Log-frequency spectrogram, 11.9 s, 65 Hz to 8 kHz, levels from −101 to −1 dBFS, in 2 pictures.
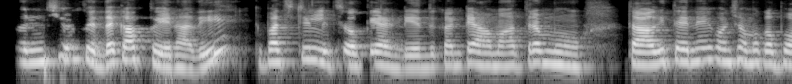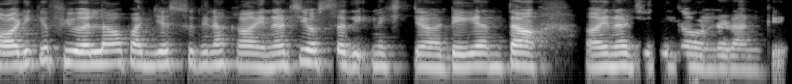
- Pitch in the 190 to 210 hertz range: Yes, high, 205 Hz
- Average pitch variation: Yes, average, 3.1 semitones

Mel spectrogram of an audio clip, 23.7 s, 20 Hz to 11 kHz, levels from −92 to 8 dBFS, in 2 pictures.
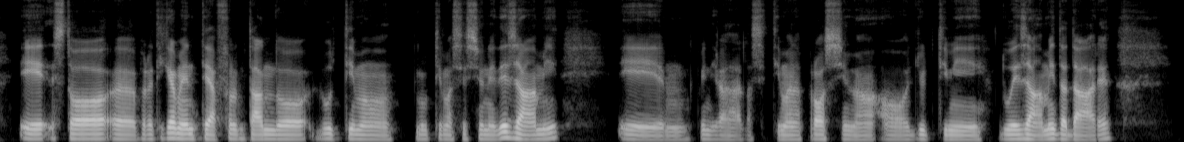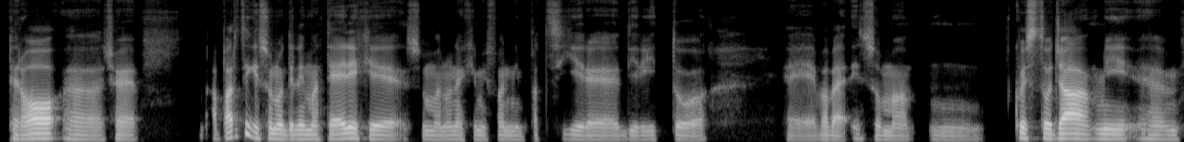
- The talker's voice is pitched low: Yes, low, 100 Hz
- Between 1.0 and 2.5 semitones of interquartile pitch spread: Yes, narrow, 2.1 semitones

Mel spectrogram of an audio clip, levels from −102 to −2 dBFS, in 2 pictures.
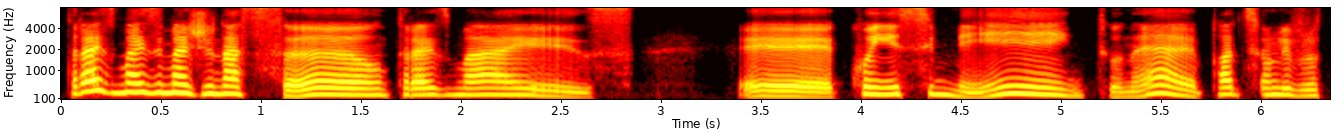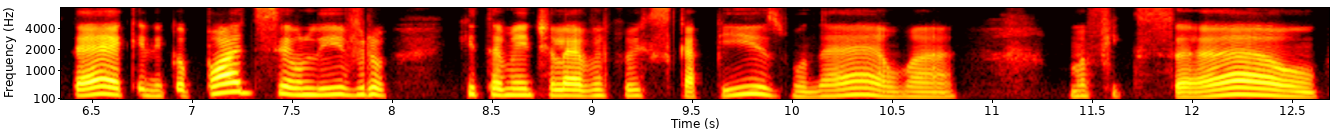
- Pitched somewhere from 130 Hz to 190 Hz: No, high, 205 Hz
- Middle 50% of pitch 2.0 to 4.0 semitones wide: No, average, 4.4 semitones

